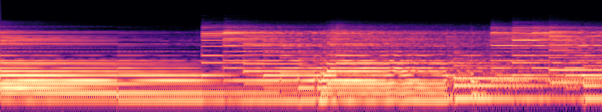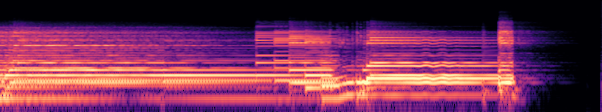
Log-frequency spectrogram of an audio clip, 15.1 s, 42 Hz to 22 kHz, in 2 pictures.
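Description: Electric guitar played through a Fractal FM3 preset with plex delay and reverb, sustained chords and swelling notes with shimmering repeats and a long wash, changing chords every few seconds before a final strum rings out and cuts to silence.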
